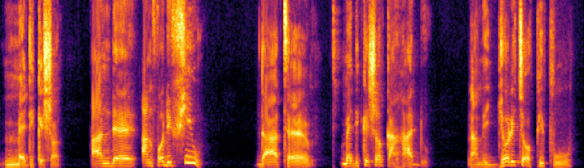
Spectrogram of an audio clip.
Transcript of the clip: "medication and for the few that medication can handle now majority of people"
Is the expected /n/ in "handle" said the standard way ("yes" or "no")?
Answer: no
